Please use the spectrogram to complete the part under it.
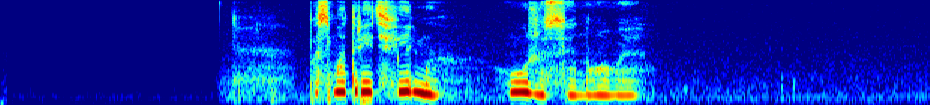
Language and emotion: Russian, sad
